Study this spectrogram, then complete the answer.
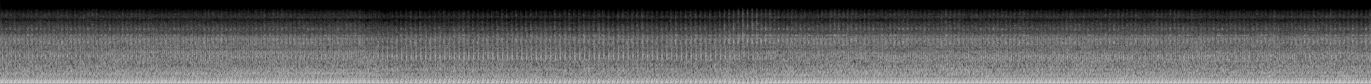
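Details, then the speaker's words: Lawnmower petrol engine test run after replacing a bent crankshaft; steady, even putter at constant speed with no knocking or misses; blade still slightly unbalanced with a little shake, far less than before; running healthy. "so there's no knocking noise nothing doing anything it shouldn't do"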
